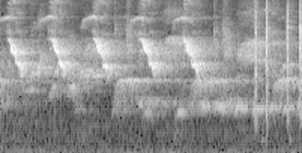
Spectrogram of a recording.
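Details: White-rumped shama in fighting song to provoke a rival: five bright descending whistled notes repeated about every half second, followed by sharp tail-click pops near the end.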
